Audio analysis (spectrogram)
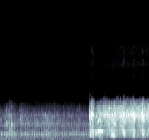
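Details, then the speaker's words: Tata Nano that sat unused for a long time, cranking with a test lead on the ignition coil: starter turns steadily but never catches; no current reaching the coil. "Customer की कंप्लेंट है कि गाड़ी यह स्टार्ट नहीं हो रही है"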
